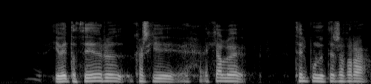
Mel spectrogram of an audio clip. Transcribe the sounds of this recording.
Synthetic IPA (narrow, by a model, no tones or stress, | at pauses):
jɛveːjt̪aðθɪðɛɾʏðkʰanscɪɛ̰hcɪalvɛɣ | t̪ʰɪlpuːnɪt̪θɛsafaːɾa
